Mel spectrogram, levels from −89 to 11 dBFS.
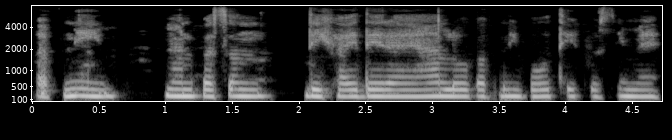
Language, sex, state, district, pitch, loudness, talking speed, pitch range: Hindi, female, Bihar, Jahanabad, 210 Hz, -19 LUFS, 165 wpm, 205-215 Hz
